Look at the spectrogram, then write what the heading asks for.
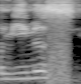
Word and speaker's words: Gallimimus: i have been pronouncing gallimimus am i completely off um that's just fine minus or mimus you find people use both uh they even do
